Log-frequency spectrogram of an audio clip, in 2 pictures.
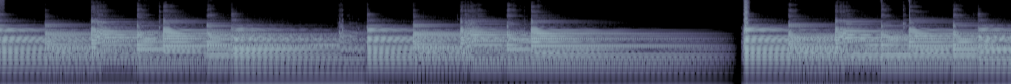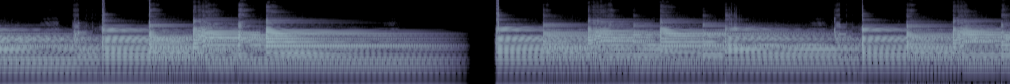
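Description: An SG electric guitar plays the same sustained, chiming phrase three times in a row, first as a clean signal and then compressed, through an Apogee interface. Each pass is about seven seconds and cut off abruptly, with the tone sounding evenly loud, no voices.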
